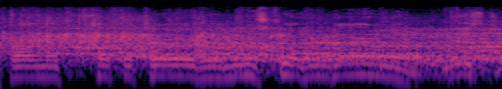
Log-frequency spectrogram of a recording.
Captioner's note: some Applause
